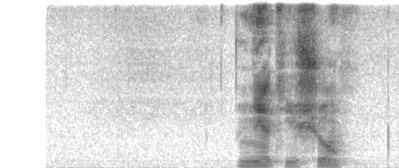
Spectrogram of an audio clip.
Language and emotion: Russian, neutral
